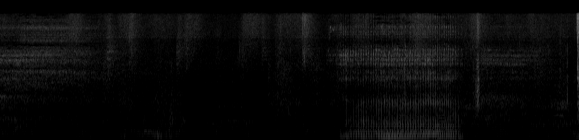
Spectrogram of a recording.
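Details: Sleeping Mastiff snoring: one loud, low, rough rumbling breath near the middle, with quieter breathing and faint rustling around it.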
